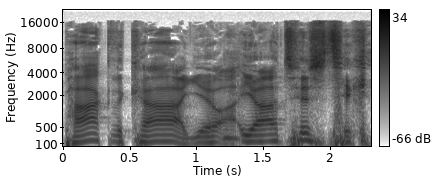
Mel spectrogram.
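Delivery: put-on Boston accent. Asked to say a line in an accent, trying a Boston accent. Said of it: "That's Boston".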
